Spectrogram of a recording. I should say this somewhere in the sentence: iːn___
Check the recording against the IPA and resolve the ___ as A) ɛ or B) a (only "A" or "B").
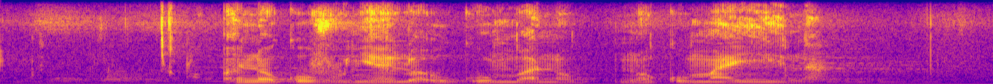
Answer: B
